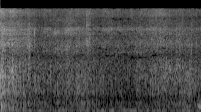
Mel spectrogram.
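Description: Soft, even rustling of a nylon tent rain fly as it is handled and lowered to the ground.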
